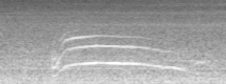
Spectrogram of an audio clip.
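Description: A cat meows once in the video game RoboCop: Rogue City, a single drawn-out, rising then falling call heard alone over a faint room-tone background.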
